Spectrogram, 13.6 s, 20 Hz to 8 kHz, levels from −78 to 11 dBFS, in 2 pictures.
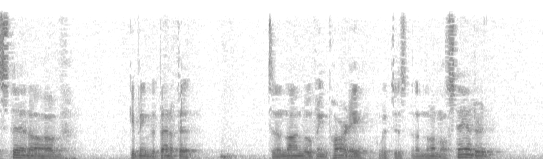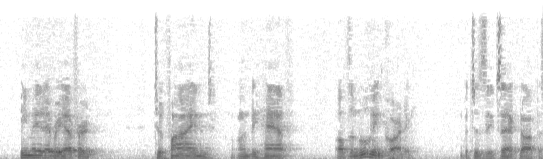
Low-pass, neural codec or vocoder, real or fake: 7.2 kHz; none; real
